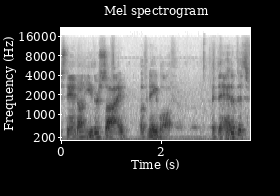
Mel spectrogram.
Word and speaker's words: Naboth: N-A-B-O-T-H.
